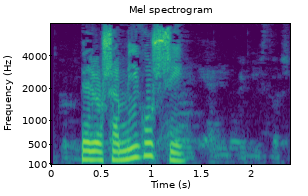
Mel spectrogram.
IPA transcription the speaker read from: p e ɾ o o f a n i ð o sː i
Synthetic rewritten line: p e ɾ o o s a m i ɣ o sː i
